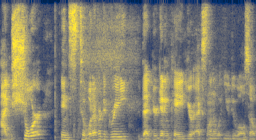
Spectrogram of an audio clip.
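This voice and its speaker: A man at medium pitch, with lively intonation. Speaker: wedding DJ. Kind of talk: casual chat. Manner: loud.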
